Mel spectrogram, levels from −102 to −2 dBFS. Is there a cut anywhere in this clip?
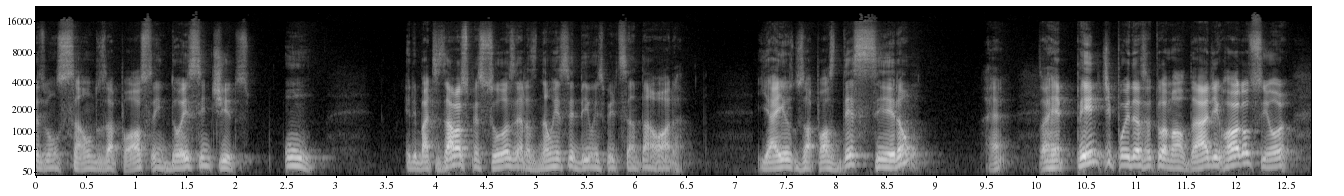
yes; 2 cuts; at 7.5 s, 10.0 s

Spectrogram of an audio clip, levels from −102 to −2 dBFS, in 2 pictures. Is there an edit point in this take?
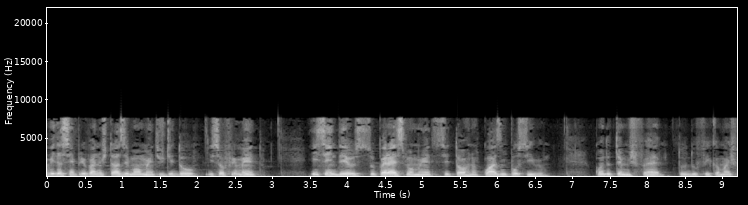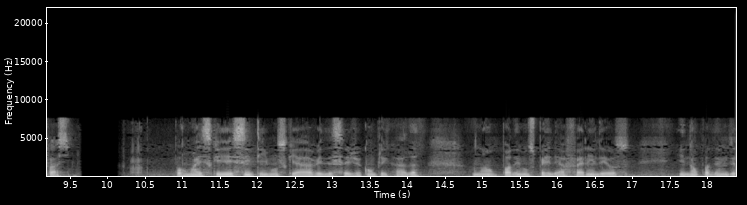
yes; 1 cut; at 8.4 s

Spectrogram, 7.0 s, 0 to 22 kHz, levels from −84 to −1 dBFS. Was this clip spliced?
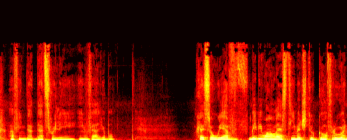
no; 0 cuts

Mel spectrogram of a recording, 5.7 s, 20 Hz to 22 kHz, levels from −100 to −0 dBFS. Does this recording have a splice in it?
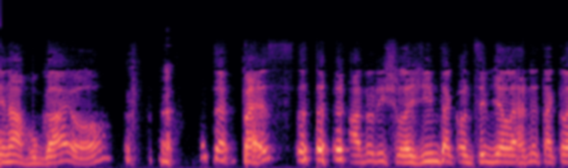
yes; 1 cut; at 3.5 s

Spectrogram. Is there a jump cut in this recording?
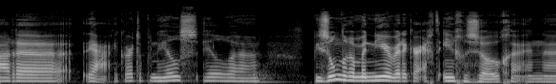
no; 0 cuts

